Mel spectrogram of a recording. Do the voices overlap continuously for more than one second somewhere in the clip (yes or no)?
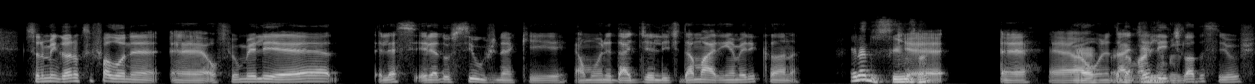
yes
